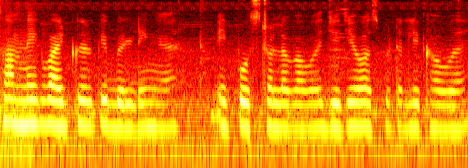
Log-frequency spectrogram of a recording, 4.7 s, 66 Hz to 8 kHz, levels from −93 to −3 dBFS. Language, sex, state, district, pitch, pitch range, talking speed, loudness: Hindi, female, Bihar, West Champaran, 210 Hz, 205-220 Hz, 205 wpm, -18 LUFS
